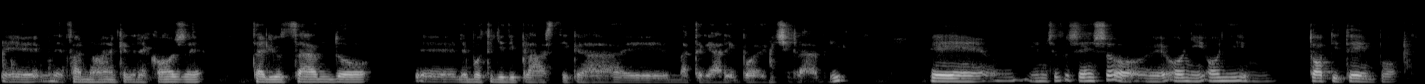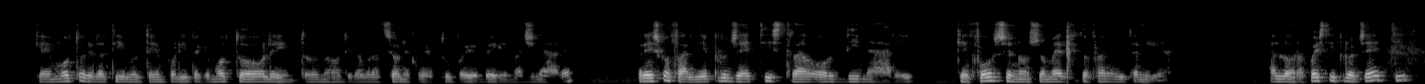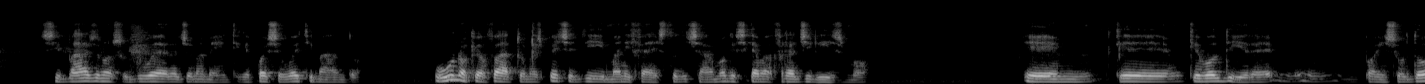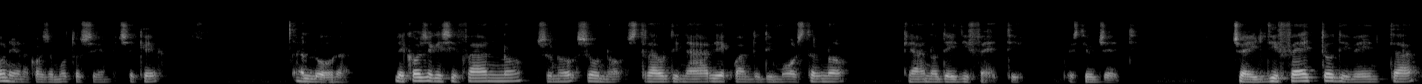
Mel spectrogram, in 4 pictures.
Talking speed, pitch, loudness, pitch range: 130 wpm, 130 Hz, -31 LUFS, 120-150 Hz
